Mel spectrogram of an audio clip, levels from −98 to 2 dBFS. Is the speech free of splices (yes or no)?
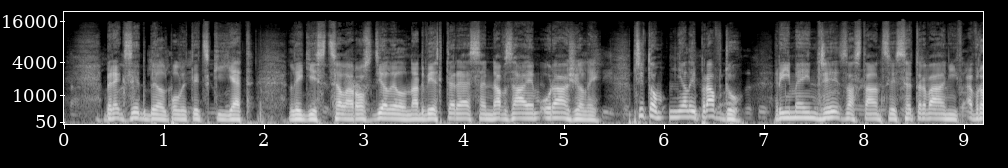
no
